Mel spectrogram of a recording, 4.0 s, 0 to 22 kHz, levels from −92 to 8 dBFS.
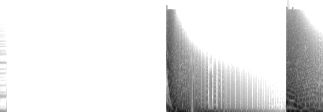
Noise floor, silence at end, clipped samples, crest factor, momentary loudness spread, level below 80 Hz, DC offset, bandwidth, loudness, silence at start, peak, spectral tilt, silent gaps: -52 dBFS; 0 s; under 0.1%; 16 dB; 17 LU; -26 dBFS; under 0.1%; 16 kHz; -15 LUFS; 2.1 s; 0 dBFS; -5 dB/octave; none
